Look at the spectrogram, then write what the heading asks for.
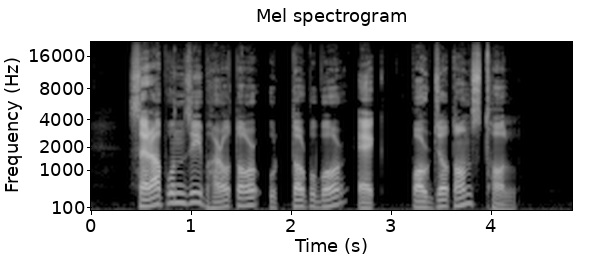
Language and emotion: Assamese, neutral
